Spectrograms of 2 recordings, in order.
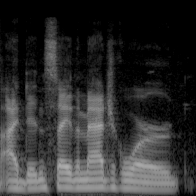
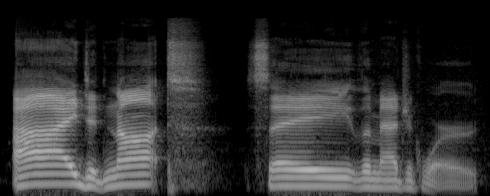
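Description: First: Said in the usual way. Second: "did not" split and stressed, slow; mock-stern slow "I did not say the magic word"; slow emphatic. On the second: Shown as a demonstration. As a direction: spell it out slowly, stressing "not".

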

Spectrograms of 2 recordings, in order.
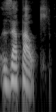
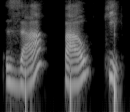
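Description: First: Said in the usual way. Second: "Zapałki" slowly as za, pał, ki; three spaced beats in "Zapałki", pause after each; syllable by syllable. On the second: Shown as a demonstration. Teacher clapping with pupils, "Zapałki" slowly split by syllable. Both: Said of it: "Wyklaszczmy sylaby w tych wyrazach".

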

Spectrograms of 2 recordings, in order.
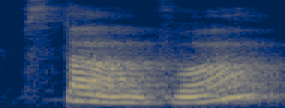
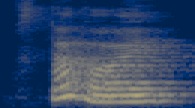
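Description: First: «Вставай» said as встава, rising, no final й; unfinished word for them to complete; й left off. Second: Said in the usual way. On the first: Shown as a demonstration. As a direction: leave the ending open. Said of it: "я зараз вам покажу". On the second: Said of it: "долучаєтеся до гри".

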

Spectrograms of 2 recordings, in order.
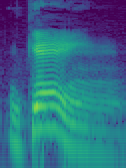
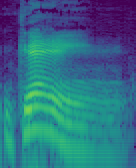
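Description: First: Gang said slowly, open "ae" vowel into a back ng; Gang: spread the lips, then raise the tongue root, not the Chinese 杠; slow model gang. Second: Gang again, shorter, open "ae" with a back ng; gang: spread the lips, then the ng; repeat gang. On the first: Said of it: "大声来了没？". (慢速示范Gang的发音) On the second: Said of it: "再来一遍". (再读一遍gang) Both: Shown as a demonstration.

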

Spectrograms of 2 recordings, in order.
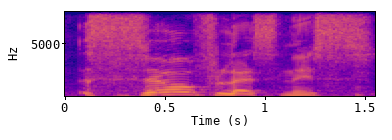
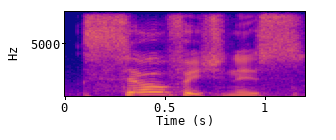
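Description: First: Selflessness said very slowly, syllable by syllable; teacher-slow selflessness; spelling it out slowly. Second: Selfishness said slowly and clearly, set against selflessness; careful teacher reading of selfishness; slow contrast word. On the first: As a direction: drag out selflessness so each part is clear. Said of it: "你看他把". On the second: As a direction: stretch out selfishness to show the mix-up. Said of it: "讲成selfishness". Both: Shown as a demonstration.

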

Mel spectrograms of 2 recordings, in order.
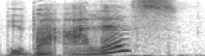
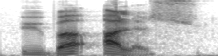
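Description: First: ALLES rising as a question; staunende Rückfrage. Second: ÜBER ALLES louder, falling, plainly stated; König, große Einfachheit. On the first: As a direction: echo Über alles wonderingly, ending upward. Prince repeats it as question. („Über alles“ fragend, am Ende steigend) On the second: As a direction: say Über alles as a loud, simple royal fact. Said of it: "antwortete der König mit großer Einfachheit". („Über alles“ laut und fallend festgestellt) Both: A narrator's reading.

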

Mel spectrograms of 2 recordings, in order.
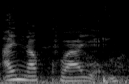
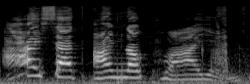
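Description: First: Said in the usual way. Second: Louder, insisting he is not crying; insistent. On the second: Pretend. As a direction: push back hard, raising the voice. Insisting after being told again.

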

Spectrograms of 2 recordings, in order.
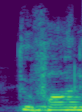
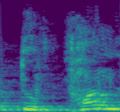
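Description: First: तूफान with a long "aa" in the last syllable, "too-phaan"; long final vowel. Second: तूफान with short "a" in the last syllable, "too-phan"; short-vowel misreading. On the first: Teacher correcting the word for students, तूफान with long aa. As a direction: hold the aa open in तूफान. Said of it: "तूफान ही होता है". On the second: Teacher showing why the spelling sounds off, तूफान with short last vowel. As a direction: say तूफान with its long aa cut to "uh". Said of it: "सही नहीं लगेगा". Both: Shown as a demonstration.

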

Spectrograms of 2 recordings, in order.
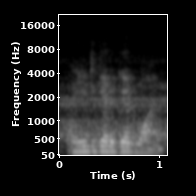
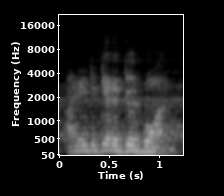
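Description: The two takes are said the same way.

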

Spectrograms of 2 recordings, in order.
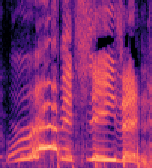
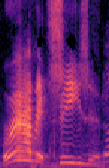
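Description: First: Loud, slow, higher yell breaking into a laugh; mock shout. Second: Said in the usual way. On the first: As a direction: belt out the last word, laughing, hammed up. Climax of the season routine.

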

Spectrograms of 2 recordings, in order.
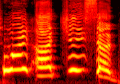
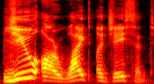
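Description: First: High, slow horrified wail; horrified outcry. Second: Said in the usual way. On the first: Acted. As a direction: wail it in horror.

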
